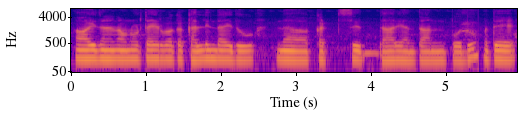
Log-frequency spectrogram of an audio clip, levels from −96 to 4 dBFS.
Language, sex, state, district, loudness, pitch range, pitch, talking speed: Kannada, male, Karnataka, Bellary, -32 LUFS, 130-140 Hz, 135 Hz, 120 wpm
